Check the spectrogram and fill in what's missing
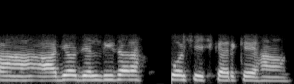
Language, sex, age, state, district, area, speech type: Urdu, female, 60+, Uttar Pradesh, Rampur, urban, conversation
